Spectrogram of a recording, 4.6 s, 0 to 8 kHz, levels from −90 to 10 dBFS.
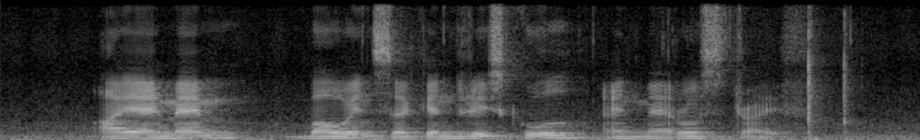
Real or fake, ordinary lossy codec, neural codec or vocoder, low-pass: real; none; none; none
